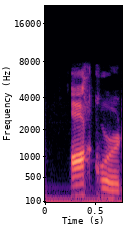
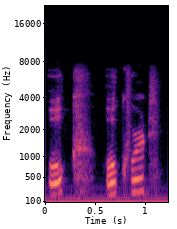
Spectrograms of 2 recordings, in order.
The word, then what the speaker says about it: awkward: This word here is pronounced awkward instead of awkward. It's an ah sound.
